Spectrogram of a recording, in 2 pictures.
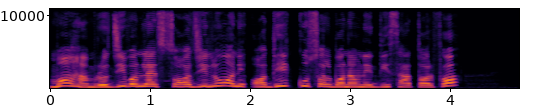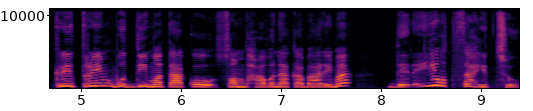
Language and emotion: Nepali, happy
